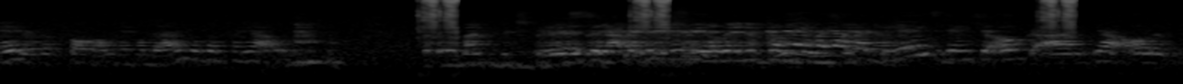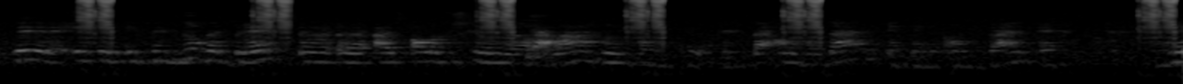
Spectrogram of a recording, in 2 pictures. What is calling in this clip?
Incertana incerta, an orthopteran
